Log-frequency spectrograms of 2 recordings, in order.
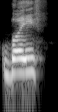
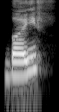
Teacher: For example, this is daif. So here ya sakin has a fatha preceding it, so it's read softly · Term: layyina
